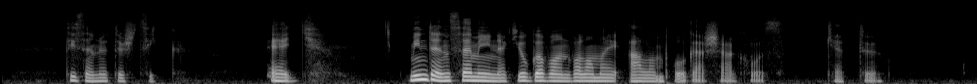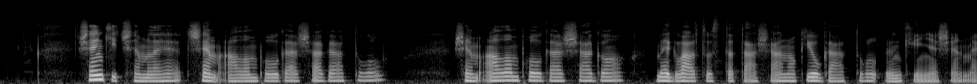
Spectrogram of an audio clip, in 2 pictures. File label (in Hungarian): Magyar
